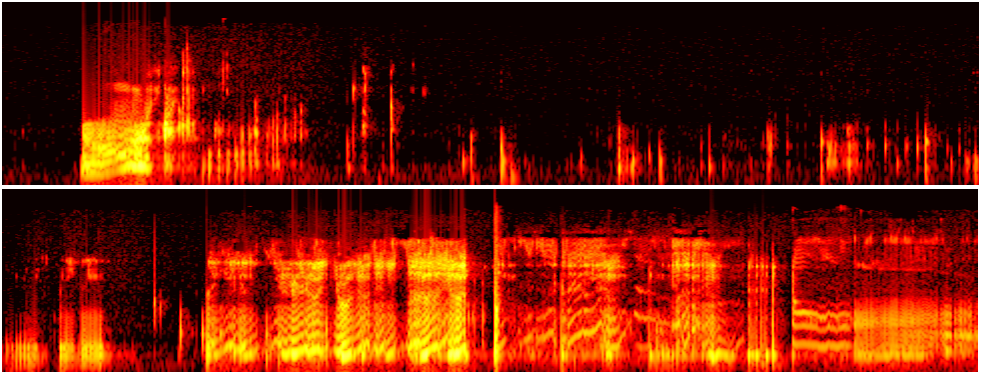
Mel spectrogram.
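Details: Stomach growling (borborygmi): irregular gurgling and squeaky rumbles from the belly as gas and fluid move through the gut.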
